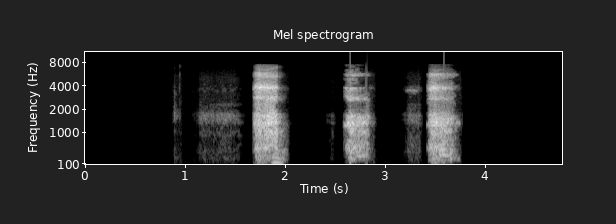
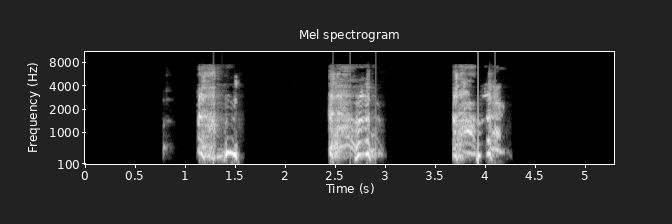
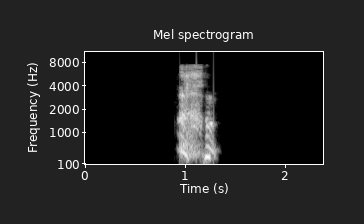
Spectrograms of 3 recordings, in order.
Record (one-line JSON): {"exhalation_length": "4.8 s", "exhalation_amplitude": 31232, "exhalation_signal_mean_std_ratio": 0.3, "three_cough_length": "5.3 s", "three_cough_amplitude": 30953, "three_cough_signal_mean_std_ratio": 0.39, "cough_length": "2.4 s", "cough_amplitude": 28521, "cough_signal_mean_std_ratio": 0.29, "survey_phase": "alpha (2021-03-01 to 2021-08-12)", "age": "45-64", "gender": "Male", "wearing_mask": "No", "symptom_cough_any": true, "symptom_new_continuous_cough": true, "symptom_shortness_of_breath": true, "symptom_abdominal_pain": true, "symptom_fatigue": true, "symptom_headache": true, "smoker_status": "Never smoked", "respiratory_condition_asthma": false, "respiratory_condition_other": false, "recruitment_source": "Test and Trace", "submission_delay": "2 days", "covid_test_result": "Positive", "covid_test_method": "RT-qPCR", "covid_ct_value": 20.8, "covid_ct_gene": "ORF1ab gene"}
